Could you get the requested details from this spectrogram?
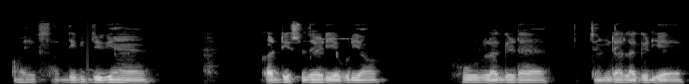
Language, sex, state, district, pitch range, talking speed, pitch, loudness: Rajasthani, male, Rajasthan, Nagaur, 100-110 Hz, 140 wpm, 105 Hz, -19 LUFS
